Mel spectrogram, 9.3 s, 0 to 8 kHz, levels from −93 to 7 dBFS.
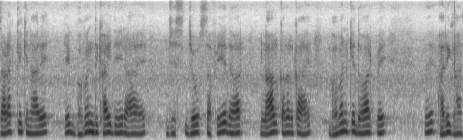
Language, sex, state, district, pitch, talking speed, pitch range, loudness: Hindi, male, Uttar Pradesh, Varanasi, 160 Hz, 140 wpm, 150-175 Hz, -17 LUFS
